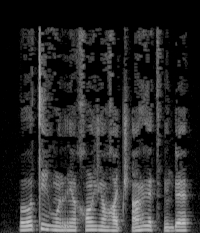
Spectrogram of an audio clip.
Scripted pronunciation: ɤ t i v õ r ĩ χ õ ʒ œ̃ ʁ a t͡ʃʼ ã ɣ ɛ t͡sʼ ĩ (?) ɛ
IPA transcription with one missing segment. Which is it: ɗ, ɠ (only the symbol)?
ɠ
